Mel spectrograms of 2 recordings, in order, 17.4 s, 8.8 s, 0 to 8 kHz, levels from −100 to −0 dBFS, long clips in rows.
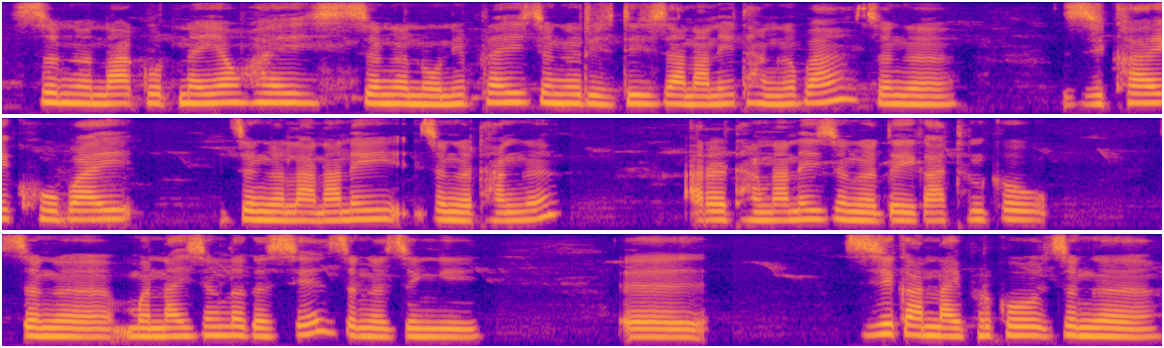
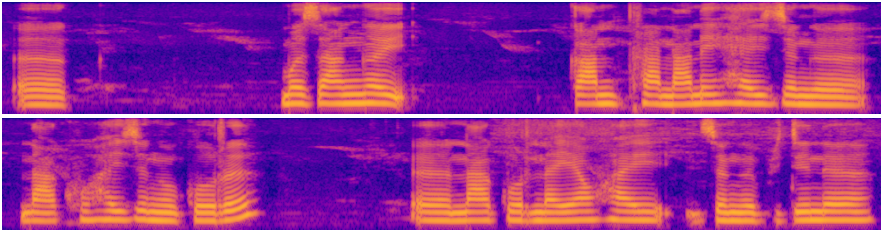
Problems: constant background noise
